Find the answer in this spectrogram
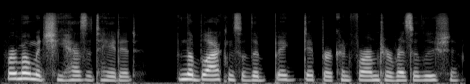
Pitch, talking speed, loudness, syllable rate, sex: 205 Hz, 190 wpm, -18 LUFS, 6.0 syllables/s, female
